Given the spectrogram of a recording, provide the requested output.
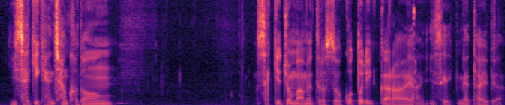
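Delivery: low, soft sly musing; a smug private aside; deer's inner thoughts. Retold or imitated. The deer sizing up the hunter, quietly.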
